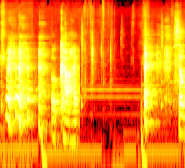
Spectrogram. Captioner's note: laughs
